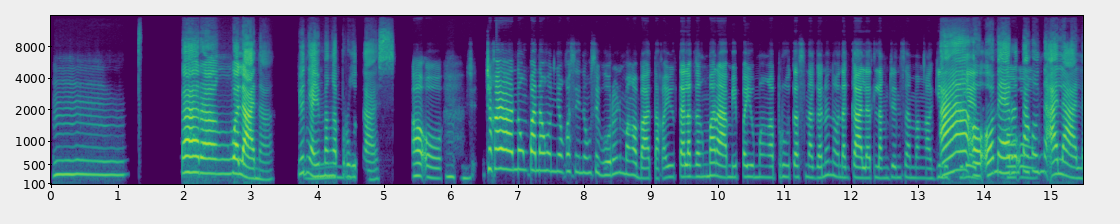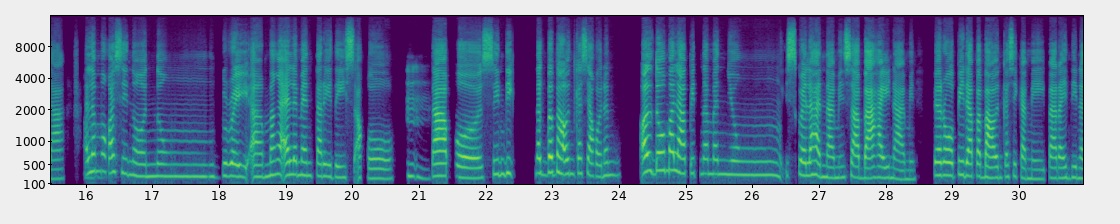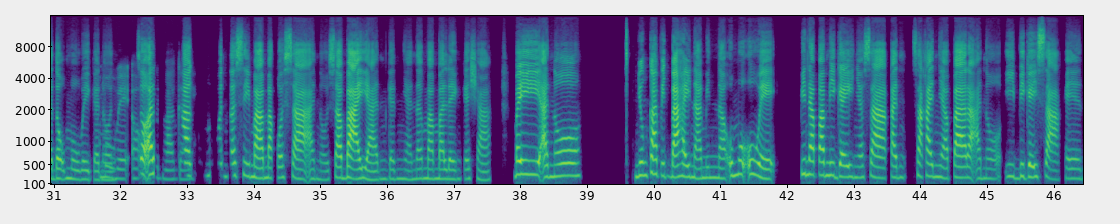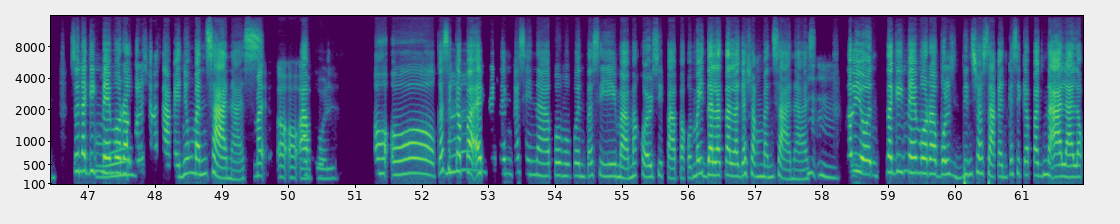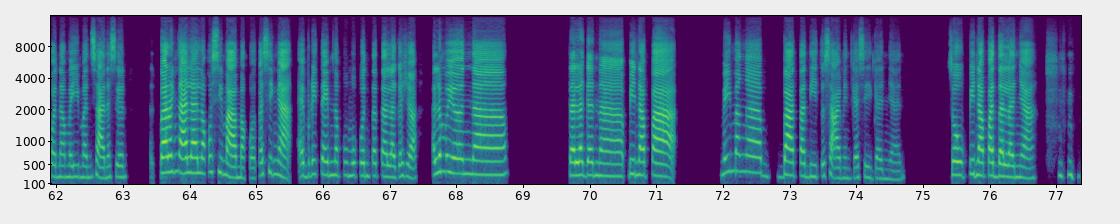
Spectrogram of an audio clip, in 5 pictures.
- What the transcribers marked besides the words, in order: tsk; other background noise; tongue click; chuckle
- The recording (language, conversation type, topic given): Filipino, podcast, Anong pagkain ang agad na nagpapabalik sa’yo sa pagkabata?
- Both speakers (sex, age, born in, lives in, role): female, 20-24, Philippines, Philippines, guest; female, 20-24, Philippines, Philippines, host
